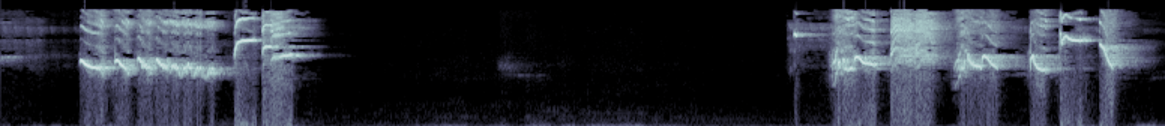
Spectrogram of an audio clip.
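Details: Orange-headed thrush giving two rich bursts of fast, varied whistles and chattering notes, high and bright, separated by a few seconds of quiet; used as a lure and therapy sound to prompt other caged orange-headed thrushes to answer and sing.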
